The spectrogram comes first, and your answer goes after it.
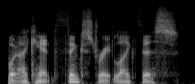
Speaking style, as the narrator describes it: Capricorn spoke, his voice quiet

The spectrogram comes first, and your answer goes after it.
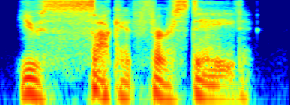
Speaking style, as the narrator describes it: Chris hissed

